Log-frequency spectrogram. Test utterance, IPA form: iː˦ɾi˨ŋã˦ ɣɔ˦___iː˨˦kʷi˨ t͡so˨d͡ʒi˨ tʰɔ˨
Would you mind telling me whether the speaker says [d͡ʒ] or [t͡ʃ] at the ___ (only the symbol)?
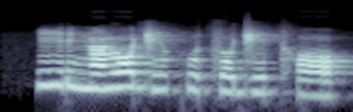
d͡ʒ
